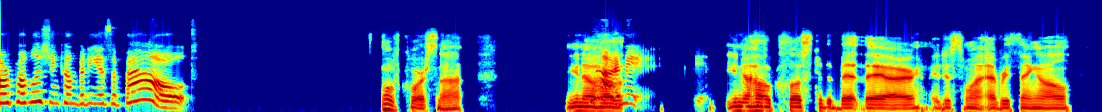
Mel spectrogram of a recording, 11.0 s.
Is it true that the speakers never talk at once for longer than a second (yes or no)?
yes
